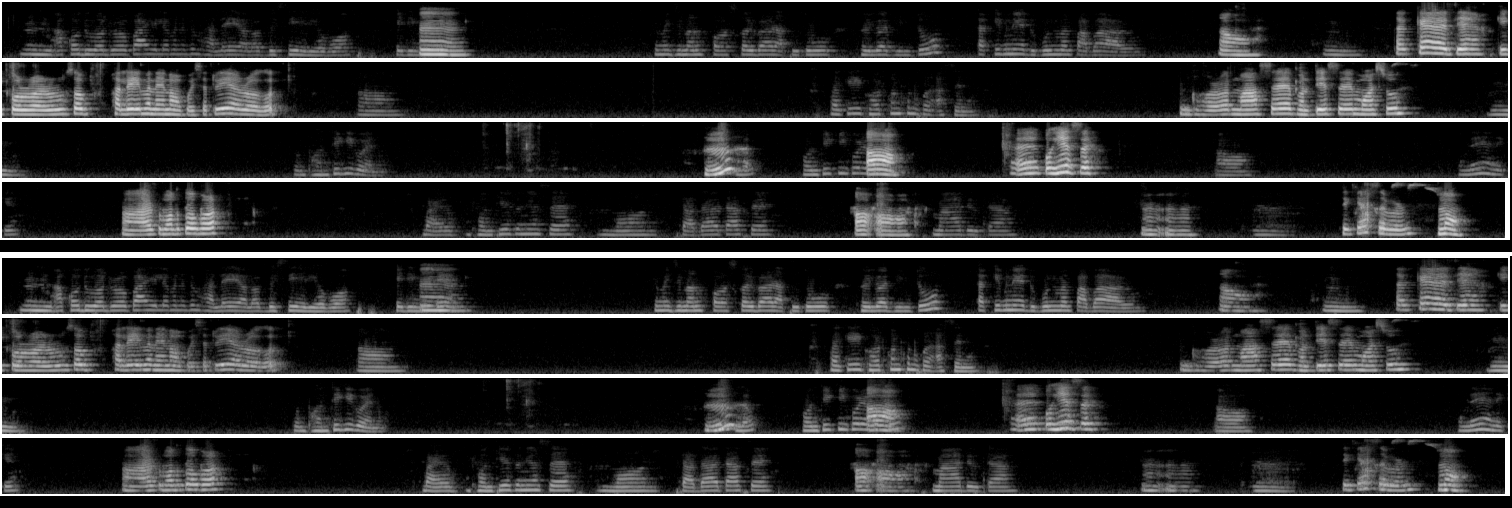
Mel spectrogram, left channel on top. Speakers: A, on the right; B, on the left.
A: উম আকৌ দূৰ দূৰ পৰা আহিলে মানেতো ভালেই অলপ বেছি হেৰি হ'ব। এদিনতে
B: উম
A: তুমি যিমান খৰচ কৰিবা ৰাতিটো ধৰি লোৱা দিনতটো। তাকি মানে দুগুণ মান পাবা আৰু।
B: অহ।
A: উম
B: তাকে এতিয়া কি কৰো আৰু চব ফালেই মানে ন পইচাটোয়ে আৰু আগত।
A: অহ। বাকী ঘৰত কোন কোন আছে নো?
B: ঘৰত মা আছে ভন্তি আছে মই আছোঁ।
A: উম। ভণ্টি কি কৰেনো?
B: <inaudible> হম,
A: হেল্ল' ভন্টি কি কৰে
B: অ'
A: কৈছো
B: এ পঢ়ি আছে।
A: অহ এনে এনেকে
B: অ' আৰু তোমালকৰ ঘৰত?
A: বাই ভন্টি এজনী আছে মই দাদা এটা আছে
B: অ অ অ
A: মা দেউতা।
B: উম, উম।
A: উম
B: ঠিকে আছে বাৰু ন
